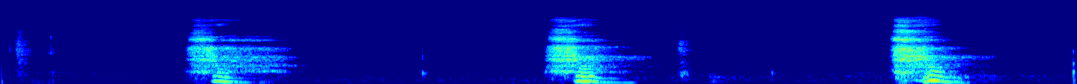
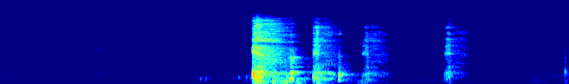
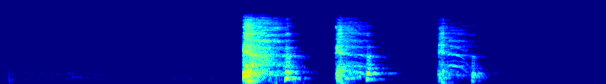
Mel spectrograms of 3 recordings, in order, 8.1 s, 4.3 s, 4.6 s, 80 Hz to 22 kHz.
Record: {
  "exhalation_length": "8.1 s",
  "exhalation_amplitude": 5154,
  "exhalation_signal_mean_std_ratio": 0.35,
  "cough_length": "4.3 s",
  "cough_amplitude": 21101,
  "cough_signal_mean_std_ratio": 0.23,
  "three_cough_length": "4.6 s",
  "three_cough_amplitude": 15402,
  "three_cough_signal_mean_std_ratio": 0.26,
  "survey_phase": "beta (2021-08-13 to 2022-03-07)",
  "age": "45-64",
  "gender": "Female",
  "wearing_mask": "No",
  "symptom_new_continuous_cough": true,
  "symptom_sore_throat": true,
  "symptom_change_to_sense_of_smell_or_taste": true,
  "symptom_loss_of_taste": true,
  "symptom_onset": "2 days",
  "smoker_status": "Never smoked",
  "respiratory_condition_asthma": false,
  "respiratory_condition_other": false,
  "recruitment_source": "Test and Trace",
  "submission_delay": "1 day",
  "covid_test_result": "Positive",
  "covid_test_method": "RT-qPCR",
  "covid_ct_value": 28.7,
  "covid_ct_gene": "N gene"
}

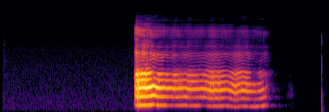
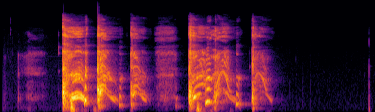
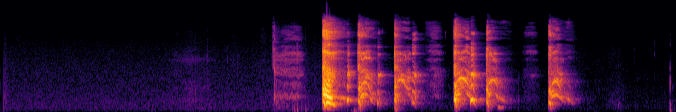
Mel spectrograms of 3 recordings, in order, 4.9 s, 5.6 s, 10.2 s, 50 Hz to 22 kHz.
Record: {
  "exhalation_length": "4.9 s",
  "exhalation_amplitude": 24929,
  "exhalation_signal_mean_std_ratio": 0.34,
  "cough_length": "5.6 s",
  "cough_amplitude": 32351,
  "cough_signal_mean_std_ratio": 0.37,
  "three_cough_length": "10.2 s",
  "three_cough_amplitude": 29128,
  "three_cough_signal_mean_std_ratio": 0.22,
  "survey_phase": "beta (2021-08-13 to 2022-03-07)",
  "age": "65+",
  "gender": "Female",
  "wearing_mask": "No",
  "symptom_cough_any": true,
  "symptom_runny_or_blocked_nose": true,
  "symptom_fatigue": true,
  "symptom_fever_high_temperature": true,
  "symptom_change_to_sense_of_smell_or_taste": true,
  "symptom_onset": "4 days",
  "smoker_status": "Never smoked",
  "respiratory_condition_asthma": false,
  "respiratory_condition_other": false,
  "recruitment_source": "Test and Trace",
  "submission_delay": "2 days",
  "covid_test_result": "Positive",
  "covid_test_method": "RT-qPCR",
  "covid_ct_value": 23.8,
  "covid_ct_gene": "ORF1ab gene"
}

